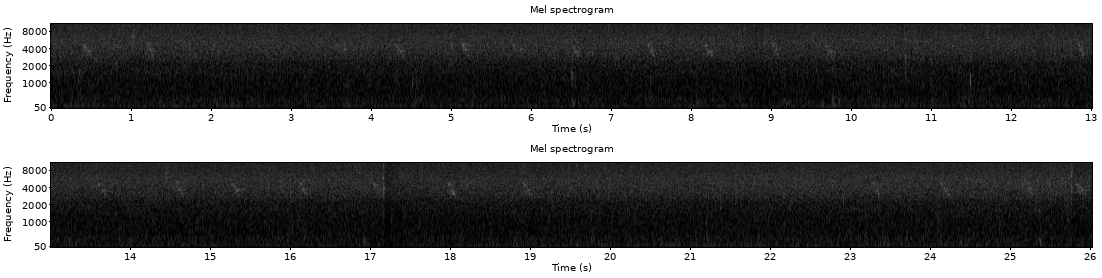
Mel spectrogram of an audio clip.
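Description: Steady rain falling on grapevine leaves, with scattered sharper taps of single drops.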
